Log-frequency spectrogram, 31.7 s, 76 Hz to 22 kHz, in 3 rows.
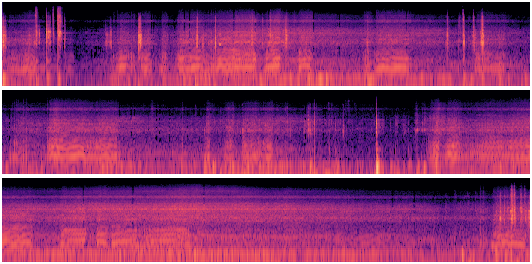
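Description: KTM 300 two-stroke dirt bike engine revving up and down over and over as it is ridden hard along a tight trail. Sharp knocks and clatter are mixed in, with one loud knock a little past halfway.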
